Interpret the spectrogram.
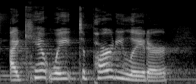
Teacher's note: Hear how it goes uphill because of the excitement in your voice? That is a rising type of sentence. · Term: rising pitch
